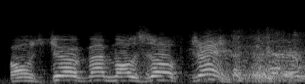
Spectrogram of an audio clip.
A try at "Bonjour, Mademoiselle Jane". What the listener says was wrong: That's very good. Except for the moi. Must be soft. Moi.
